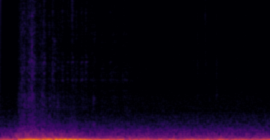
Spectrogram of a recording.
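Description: Road noise from inside a moving car's cabin, a steady low rumble, with a brief low thump in roughly the first half-second.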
